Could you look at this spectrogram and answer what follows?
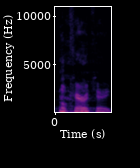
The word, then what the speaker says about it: Okereke: I always get his name wrong. I was like, what was the first way we said it? – I'm not going to say that because then I'll default to say that. Okereke.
